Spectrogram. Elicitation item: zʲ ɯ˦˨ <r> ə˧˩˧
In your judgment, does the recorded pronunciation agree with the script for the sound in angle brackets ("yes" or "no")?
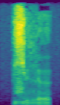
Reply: yes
